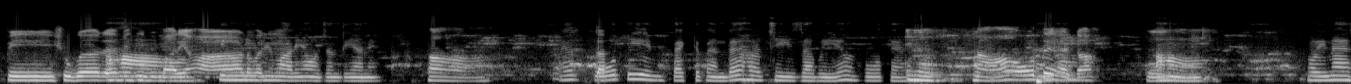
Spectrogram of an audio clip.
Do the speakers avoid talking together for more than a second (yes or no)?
no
